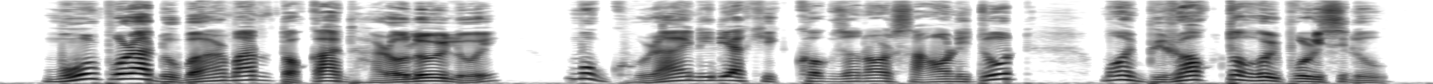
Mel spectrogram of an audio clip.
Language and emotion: Assamese, disgusted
